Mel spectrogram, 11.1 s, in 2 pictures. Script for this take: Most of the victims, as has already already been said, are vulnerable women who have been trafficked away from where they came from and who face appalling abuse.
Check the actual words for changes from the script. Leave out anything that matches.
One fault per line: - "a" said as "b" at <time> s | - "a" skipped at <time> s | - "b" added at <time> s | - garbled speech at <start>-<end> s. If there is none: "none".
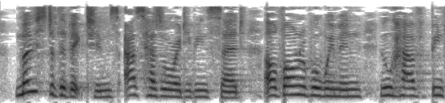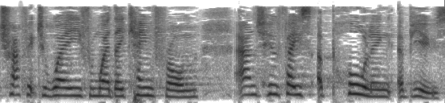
- "already" skipped at 2.4 s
